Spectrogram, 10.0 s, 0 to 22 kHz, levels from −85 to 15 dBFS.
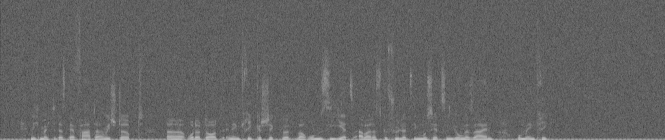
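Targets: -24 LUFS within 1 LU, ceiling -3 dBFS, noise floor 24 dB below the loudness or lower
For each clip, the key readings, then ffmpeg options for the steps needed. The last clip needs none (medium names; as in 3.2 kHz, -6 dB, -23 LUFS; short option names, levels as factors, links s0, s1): hum 50 Hz; highest harmonic 250 Hz; hum level -26 dBFS; noise floor -27 dBFS; noise floor target -44 dBFS; loudness -20.0 LUFS; peak level -4.0 dBFS; loudness target -24.0 LUFS
-> -af "bandreject=f=50:t=h:w=6,bandreject=f=100:t=h:w=6,bandreject=f=150:t=h:w=6,bandreject=f=200:t=h:w=6,bandreject=f=250:t=h:w=6"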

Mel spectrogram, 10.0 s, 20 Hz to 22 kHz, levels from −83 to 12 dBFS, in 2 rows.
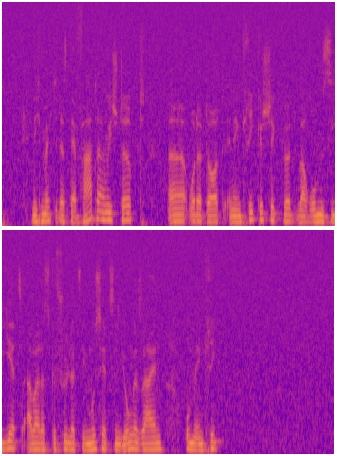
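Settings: hum not found; noise floor -31 dBFS; noise floor target -45 dBFS
-> -af "afftdn=nr=14:nf=-31"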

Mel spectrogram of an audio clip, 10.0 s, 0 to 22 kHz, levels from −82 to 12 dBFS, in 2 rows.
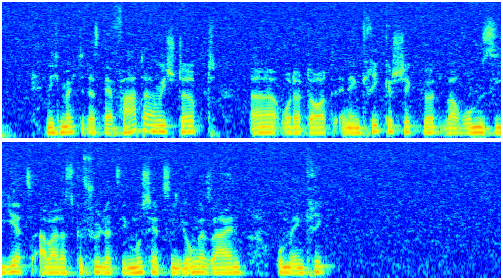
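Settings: noise floor -42 dBFS; noise floor target -45 dBFS
-> -af "afftdn=nr=6:nf=-42"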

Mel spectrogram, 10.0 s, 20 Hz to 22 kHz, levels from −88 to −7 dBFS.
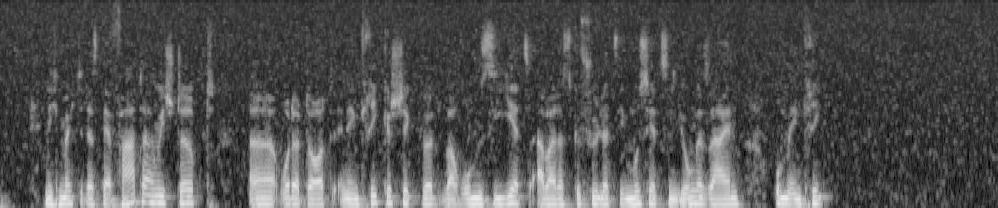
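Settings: noise floor -46 dBFS; loudness -21.0 LUFS; peak level -4.5 dBFS; loudness target -24.0 LUFS
-> -af "volume=0.708"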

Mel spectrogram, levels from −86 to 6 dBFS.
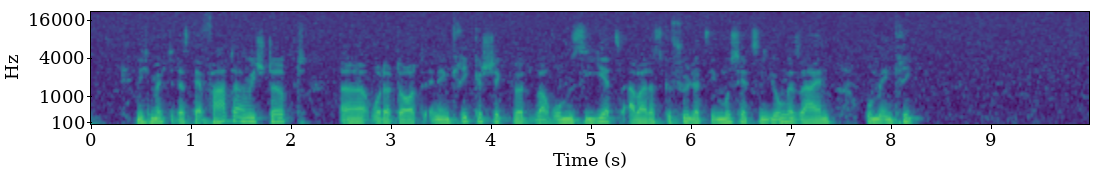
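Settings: loudness -24.0 LUFS; peak level -7.5 dBFS; noise floor -49 dBFS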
